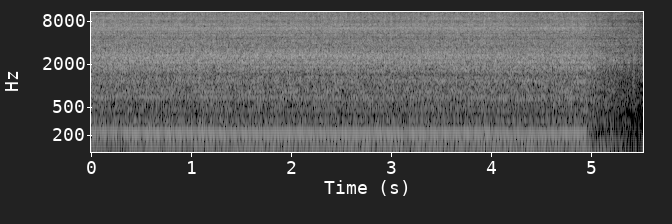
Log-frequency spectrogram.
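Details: 1989 Volvo 740 GL saloon, sat in a field at least three years, no coolant in it: steady, even idle with a smooth low hum, no misses or knocks, then switched off; healthy normal idle.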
